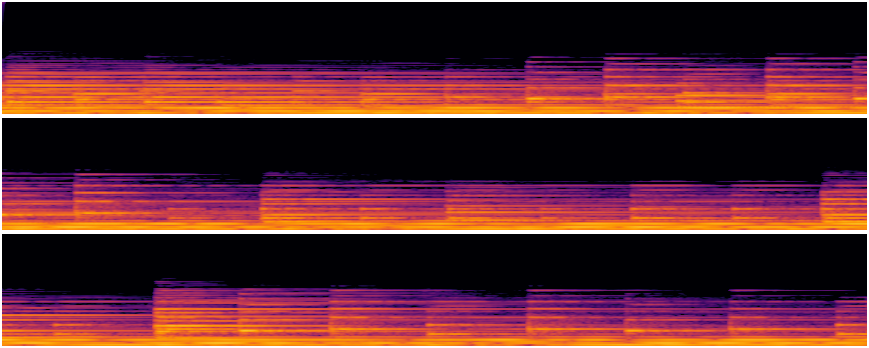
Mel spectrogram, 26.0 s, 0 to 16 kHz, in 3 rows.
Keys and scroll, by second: 20.4 ctrl+z, 20.8 ctrl+z, 21.5 ctrl+z, 21.9 ctrl+z.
